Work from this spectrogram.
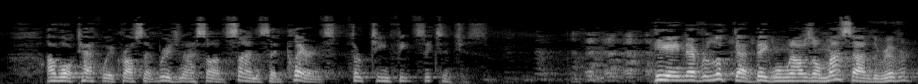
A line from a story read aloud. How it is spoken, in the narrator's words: whispered the terror-stricken Rufus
